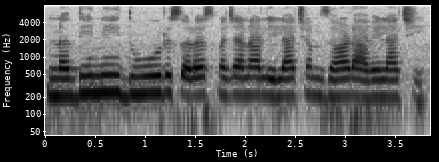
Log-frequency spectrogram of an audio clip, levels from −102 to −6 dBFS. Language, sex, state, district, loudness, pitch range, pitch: Gujarati, female, Gujarat, Valsad, -14 LUFS, 210-230 Hz, 220 Hz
